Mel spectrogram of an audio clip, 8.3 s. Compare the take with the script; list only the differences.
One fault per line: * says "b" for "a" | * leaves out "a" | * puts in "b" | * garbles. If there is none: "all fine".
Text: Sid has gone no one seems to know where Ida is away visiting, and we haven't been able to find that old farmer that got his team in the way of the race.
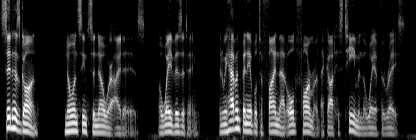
all fine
